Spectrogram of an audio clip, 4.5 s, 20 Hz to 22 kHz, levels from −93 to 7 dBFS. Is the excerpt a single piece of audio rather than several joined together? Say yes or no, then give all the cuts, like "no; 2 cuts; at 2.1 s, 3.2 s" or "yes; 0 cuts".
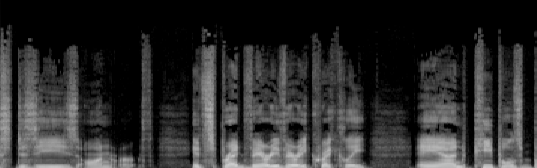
yes; 0 cuts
